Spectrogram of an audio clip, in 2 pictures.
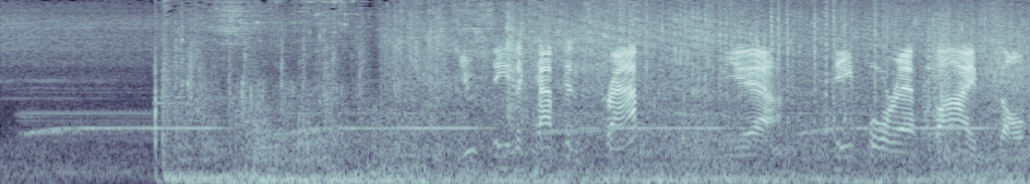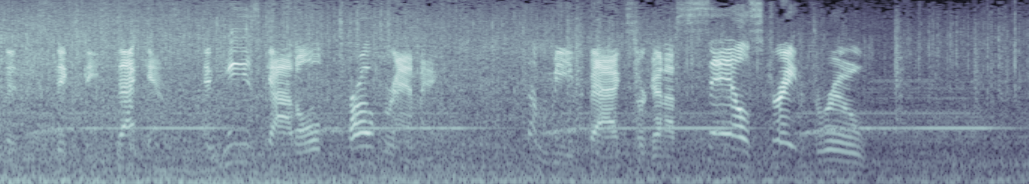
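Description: Fires crackle and roar nearby.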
